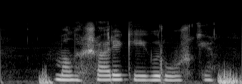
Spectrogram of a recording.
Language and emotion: Russian, neutral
